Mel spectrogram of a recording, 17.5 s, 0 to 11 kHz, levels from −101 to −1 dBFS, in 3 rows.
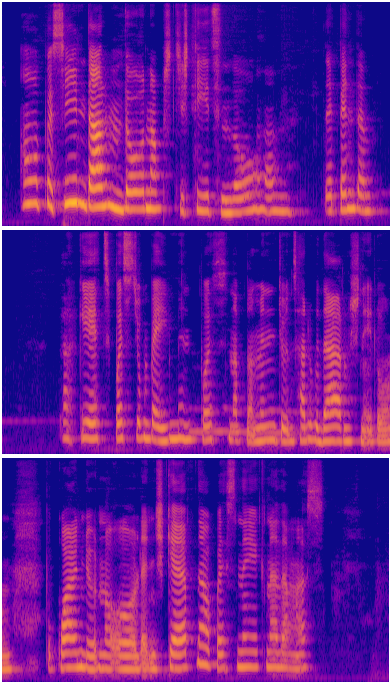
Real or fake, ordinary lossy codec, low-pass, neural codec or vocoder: real; none; none; none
